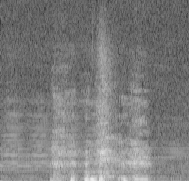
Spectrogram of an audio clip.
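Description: A tattoo machine buzzes in a short burst of about a second, a pulsing, fairly quiet electric hum with uneven bumps in loudness, starting and stopping abruptly.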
